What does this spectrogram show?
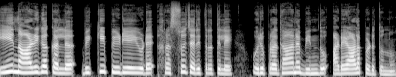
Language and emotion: Malayalam, neutral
